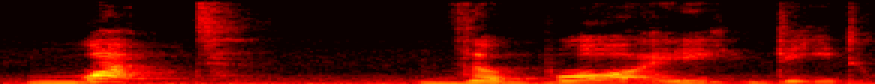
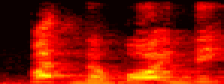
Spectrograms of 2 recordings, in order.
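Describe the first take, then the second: First: The final consonants are clearly articulated. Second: The final consonants are dropped in Singlish style. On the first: The speaker calls it right. "You've got to pronounce and articulate the words" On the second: The speaker calls it wrong. "this is very Singlish"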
